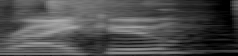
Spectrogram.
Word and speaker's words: Raikou: What about Raikou? Is it Raikou or Raikou? Oh, God. It's Rai, like Raichu. It's spelled exactly like Raichu. So it's Raikou. We don't say Raichu. That would sound like a sneeze.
